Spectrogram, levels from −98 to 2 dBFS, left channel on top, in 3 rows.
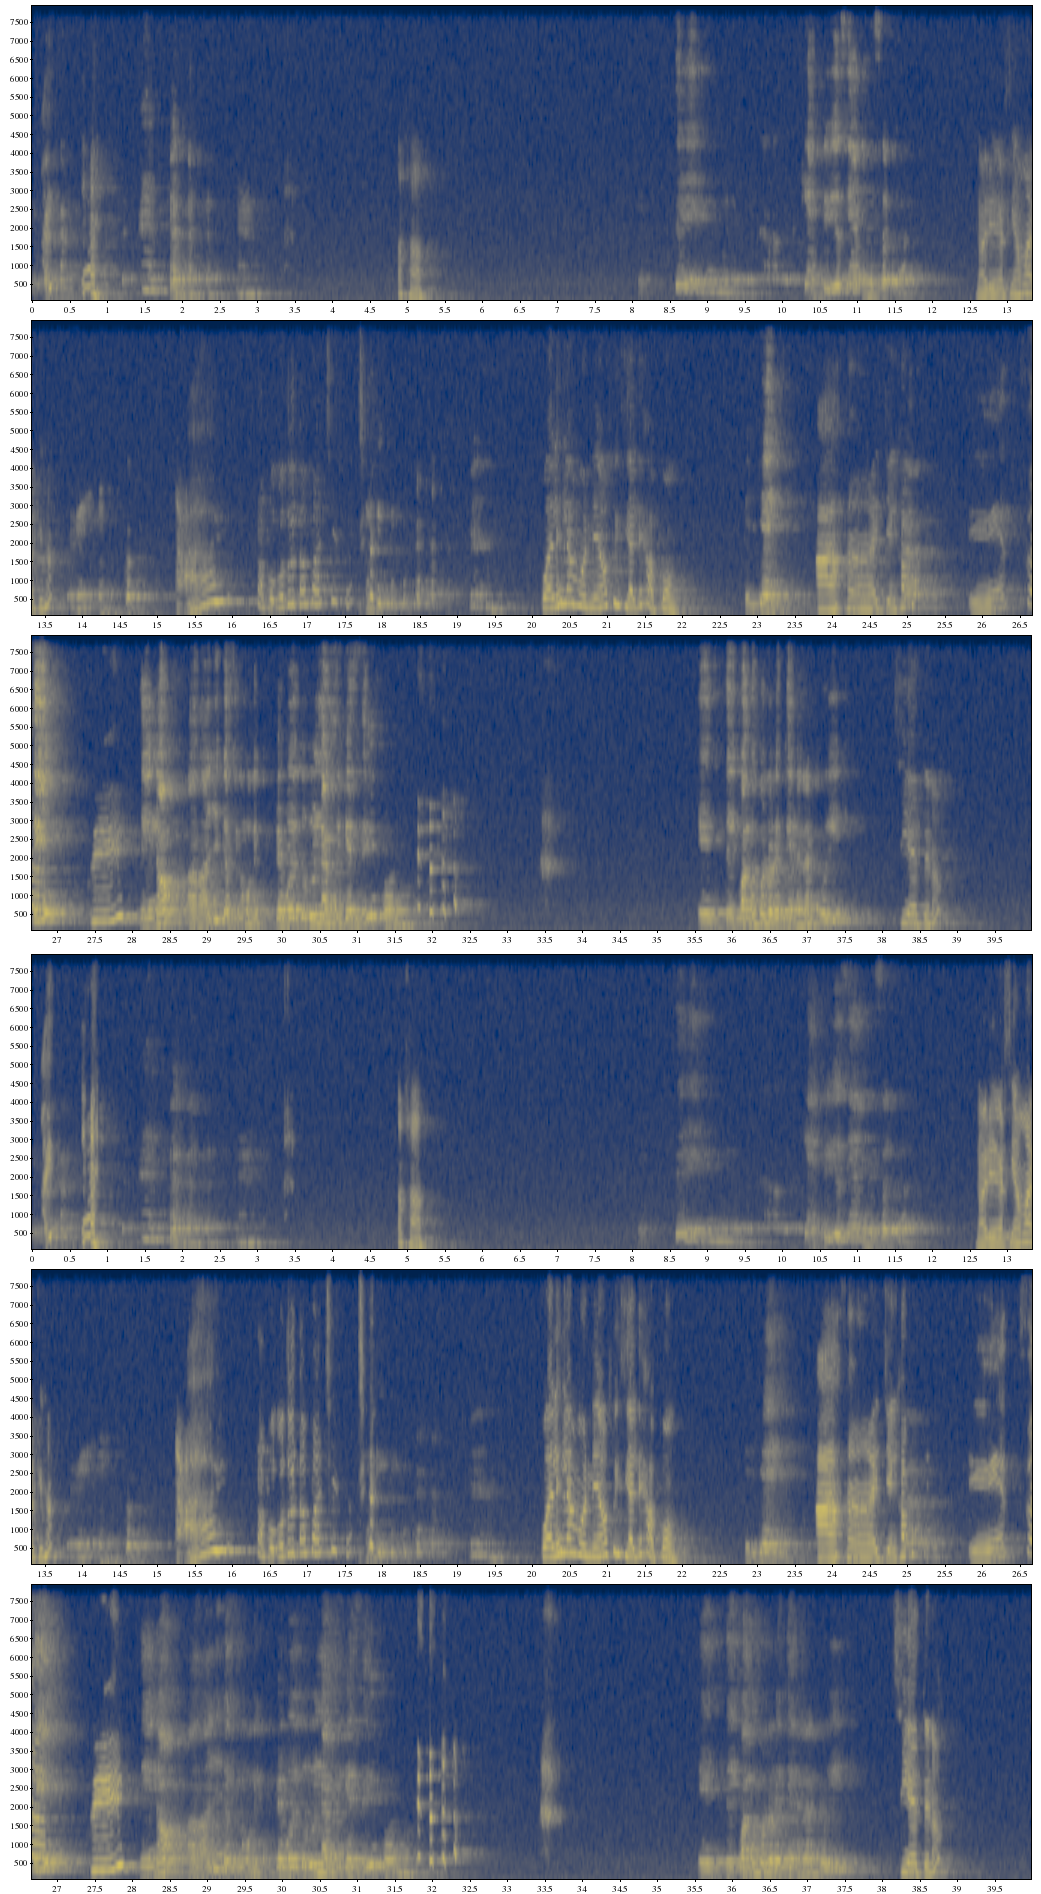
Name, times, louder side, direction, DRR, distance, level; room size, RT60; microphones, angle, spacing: voice 1, 1.4-2.4 2.7-3.0 8.1-8.2 8.6-11.7 13.8-14.3 14.6-14.8 17.8-18.0 18.4-18.7 19.2-19.5 22.8-23.3 24.9-25.4 26.7-27.0 28.1-31.7 35.5-37.5, left 2 dB, 65° left, 7 dB, 4.2 m, -29 dB
voice 2, 4.9-5.3 12.6-13.6 15.2-16.0 16.3-18.0 20.1-22.0 23.8-25.0 25.8-26.3 26.6-26.8 27.4-27.9 32.3-32.4 33.4-33.7 38.2-38.8, right 5 dB, 65° right, 14 dB, 0.9 m, -26 dB
20.5 x 20.0 x 9.3 m, 1.3 s
head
